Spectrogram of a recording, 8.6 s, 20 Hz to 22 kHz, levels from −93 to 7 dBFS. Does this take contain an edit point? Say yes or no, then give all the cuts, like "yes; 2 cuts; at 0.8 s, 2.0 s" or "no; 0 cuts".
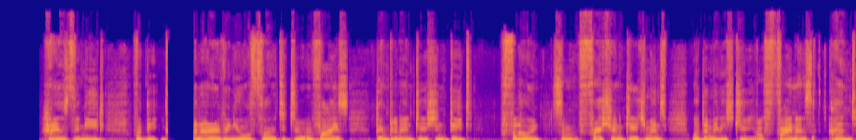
no; 0 cuts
